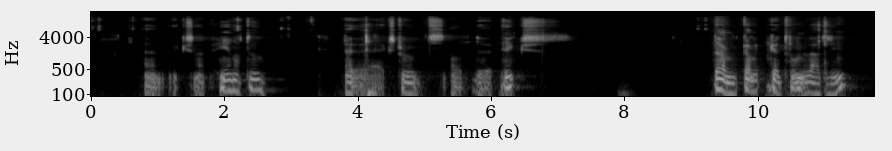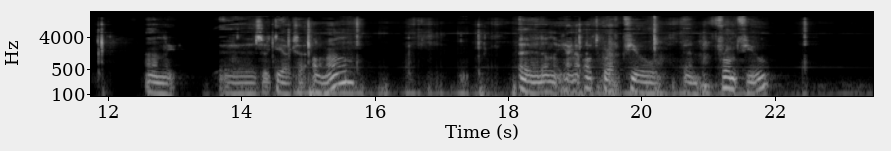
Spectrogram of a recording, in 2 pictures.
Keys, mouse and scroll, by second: 0.1-3.5 drag, 3.5-8.5 right drag, 3.5 e, 9.1-10.8 middle drag, 10.9 middle click, 11.1 middle click, 11.3-14.1 middle drag, 14.1 a, 14.4 a, 15.2-17.0 middle drag, 17.0 KP_5, 18.5 KP_5, 19.6 KP_1.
